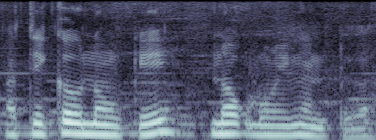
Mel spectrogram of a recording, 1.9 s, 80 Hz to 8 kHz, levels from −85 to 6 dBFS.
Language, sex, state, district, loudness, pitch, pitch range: Wancho, male, Arunachal Pradesh, Longding, -14 LUFS, 160 Hz, 150-170 Hz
